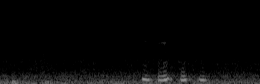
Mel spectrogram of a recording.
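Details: Bubba, an eight-week-old Great Pyrenees puppy, gives four short, low grunting whimpers within about a second, set against a steady low indoor hum.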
